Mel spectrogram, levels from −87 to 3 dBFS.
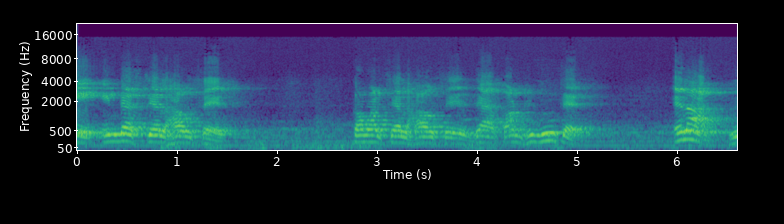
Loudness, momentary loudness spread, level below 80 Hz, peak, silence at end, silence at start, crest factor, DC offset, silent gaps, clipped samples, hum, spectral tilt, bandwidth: -21 LUFS; 22 LU; -50 dBFS; -4 dBFS; 0 s; 0 s; 18 dB; under 0.1%; none; under 0.1%; none; -4.5 dB/octave; 15.5 kHz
